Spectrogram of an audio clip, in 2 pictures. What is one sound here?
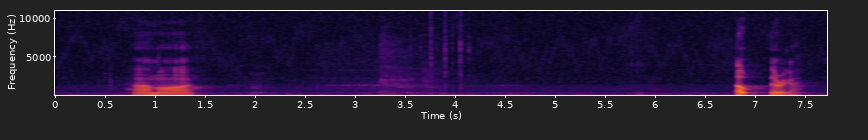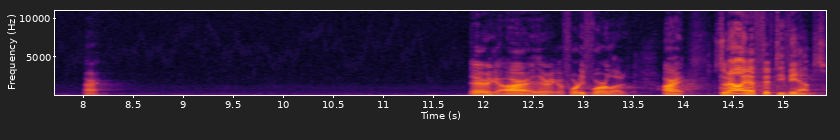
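A man speaks through a microphone in a large hall, in short bursts with pauses.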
